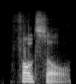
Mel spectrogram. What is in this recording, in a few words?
"forecastle", American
